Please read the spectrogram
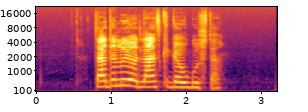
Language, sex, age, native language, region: Slovenian, female, 12-17, Slovenian, Gorenjska region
